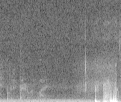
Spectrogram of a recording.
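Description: Quiet room tone from the commentary microphone: a faint steady hum with faint murmured voices. A sudden thump comes near the end.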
